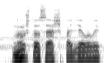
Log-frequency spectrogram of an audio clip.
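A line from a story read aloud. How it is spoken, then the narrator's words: Plain. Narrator (Russian): спросил Тамарин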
